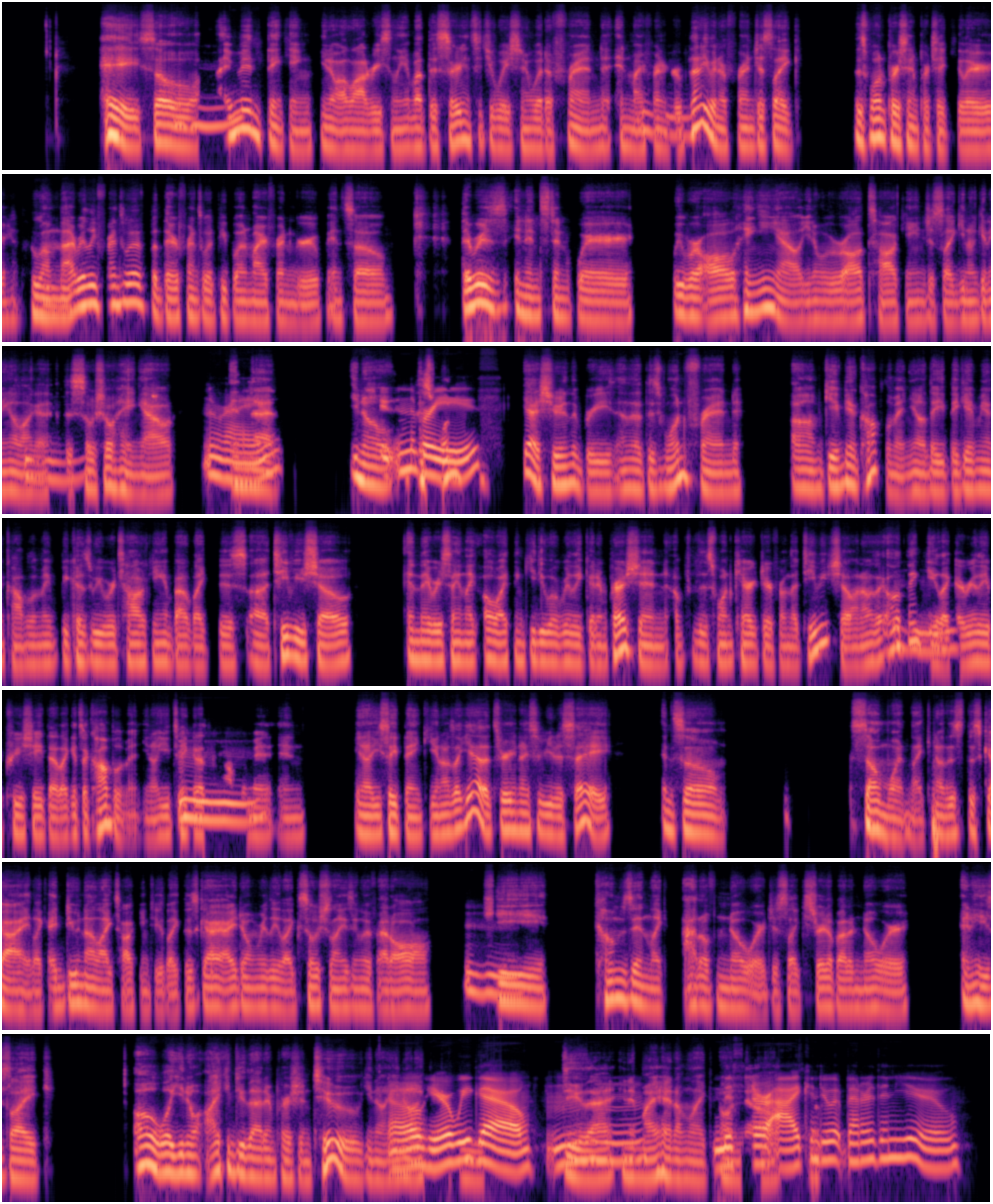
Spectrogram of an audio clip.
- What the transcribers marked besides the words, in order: tapping; other background noise
- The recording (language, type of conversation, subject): English, advice, How can I apologize sincerely?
